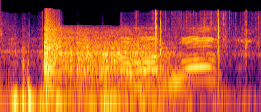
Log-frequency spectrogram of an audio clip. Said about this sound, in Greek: Ακολουθεί έκρηξη και στη συνέχεια χτυπάει το τάγκ και με αντιαρματικό όπλο.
